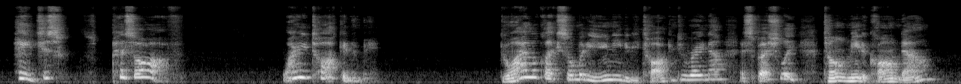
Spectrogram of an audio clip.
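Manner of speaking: heated, worked-up ranting voice, very high and swooping. Speaker talking about people who say calm down: getting fired up. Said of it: "I'm getting fired up over that".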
